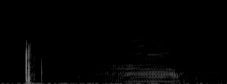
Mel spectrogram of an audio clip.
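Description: A cow gives one drawn-out, fairly faint moo lasting under a second. A sharp knock comes just before it, and a quiet outdoor background surrounds it.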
